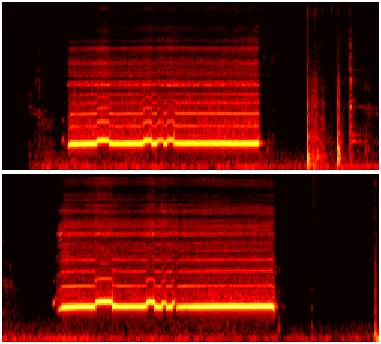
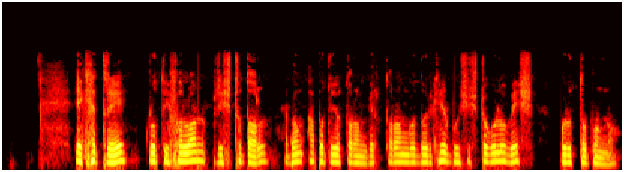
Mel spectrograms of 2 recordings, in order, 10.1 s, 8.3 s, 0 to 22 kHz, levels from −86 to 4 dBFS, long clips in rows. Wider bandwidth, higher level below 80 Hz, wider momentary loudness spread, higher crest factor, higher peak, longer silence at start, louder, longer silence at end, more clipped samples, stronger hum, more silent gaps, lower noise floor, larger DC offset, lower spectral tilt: first, 10.5 kHz vs 7.4 kHz; second, -58 dBFS vs -50 dBFS; first, 21 LU vs 11 LU; second, 10 dB vs 18 dB; second, -6 dBFS vs -2 dBFS; first, 0.9 s vs 0.5 s; first, -16 LUFS vs -20 LUFS; about the same, 0 s vs 0.1 s; neither; neither; neither; first, -66 dBFS vs -46 dBFS; neither; second, -4.5 dB/octave vs -7.5 dB/octave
